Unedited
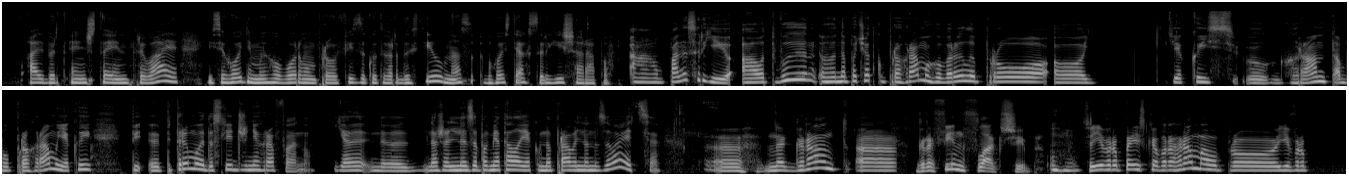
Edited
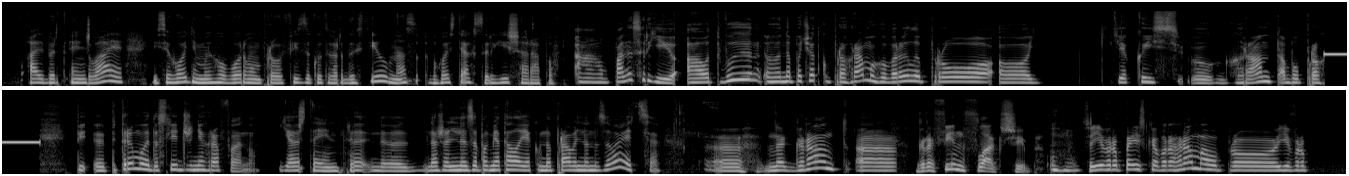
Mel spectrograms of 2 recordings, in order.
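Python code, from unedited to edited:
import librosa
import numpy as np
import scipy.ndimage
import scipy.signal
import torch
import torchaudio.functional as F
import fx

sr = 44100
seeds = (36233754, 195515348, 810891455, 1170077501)

y = fx.edit(x, sr, fx.move(start_s=0.87, length_s=0.55, to_s=16.97),
    fx.bleep(start_s=13.77, length_s=0.61, hz=1700.0, db=-18.0), tone=tone)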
